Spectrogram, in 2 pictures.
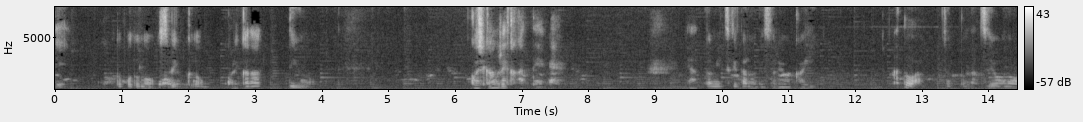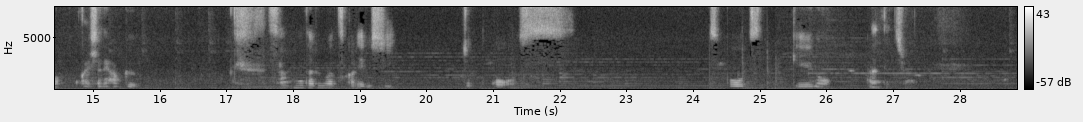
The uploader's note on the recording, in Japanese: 音声ちょっと悪いかも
